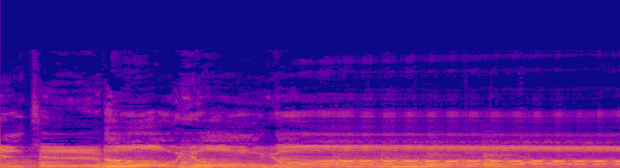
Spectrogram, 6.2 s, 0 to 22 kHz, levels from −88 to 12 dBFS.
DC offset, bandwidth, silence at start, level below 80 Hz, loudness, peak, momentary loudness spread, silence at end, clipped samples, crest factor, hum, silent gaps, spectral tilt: under 0.1%; 10 kHz; 0 s; -50 dBFS; -17 LUFS; -2 dBFS; 6 LU; 0 s; under 0.1%; 16 dB; none; none; -5.5 dB/octave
